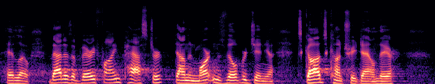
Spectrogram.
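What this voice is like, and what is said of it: Southern American accent. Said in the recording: “I'm talking a little Southern ... I do speak Southern.”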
